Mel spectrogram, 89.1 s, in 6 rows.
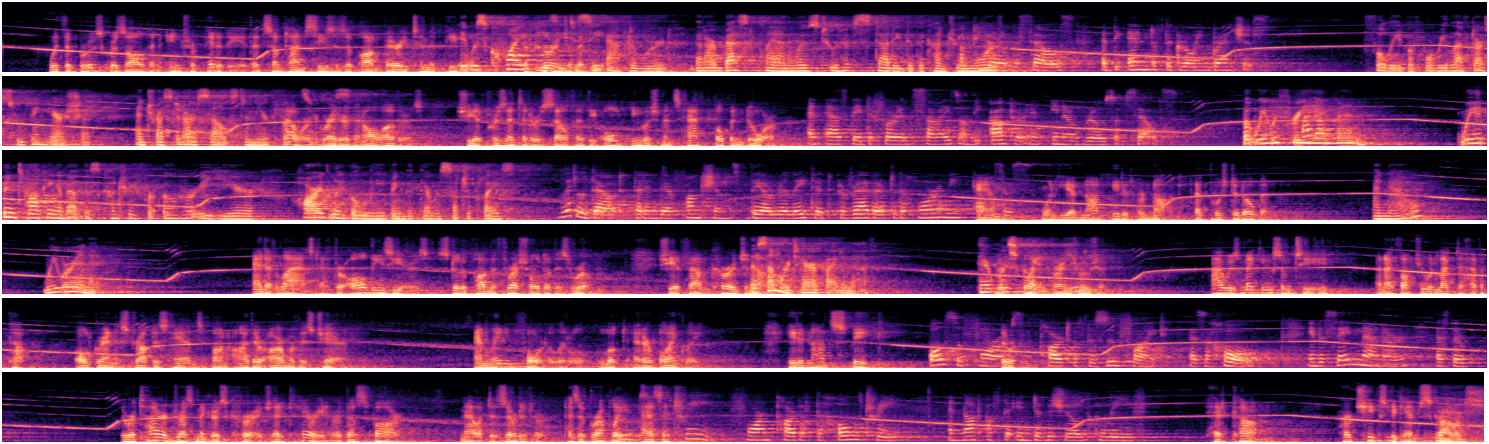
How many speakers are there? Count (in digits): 3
